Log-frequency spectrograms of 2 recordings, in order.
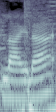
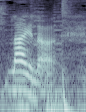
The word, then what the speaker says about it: Laila: My name is Laila, and yes, I'm pronounced Laila and not Laila. Many people tend to pronounce it that way, but if you do that, that's literally no problem.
